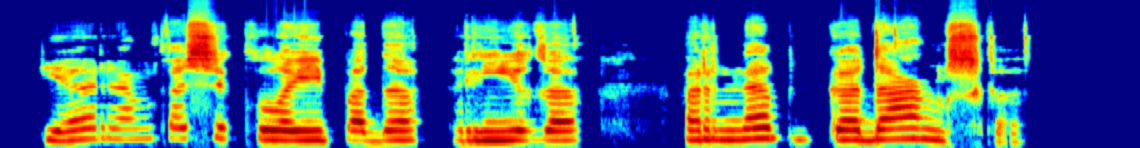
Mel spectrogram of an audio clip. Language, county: Lithuanian, Šiauliai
